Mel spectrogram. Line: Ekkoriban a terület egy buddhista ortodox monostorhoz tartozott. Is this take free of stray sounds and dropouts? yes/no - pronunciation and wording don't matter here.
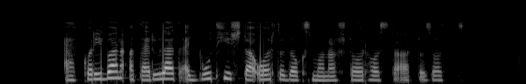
yes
